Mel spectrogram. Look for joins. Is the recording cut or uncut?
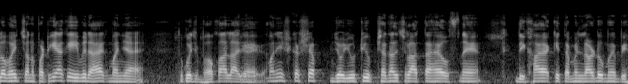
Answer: cut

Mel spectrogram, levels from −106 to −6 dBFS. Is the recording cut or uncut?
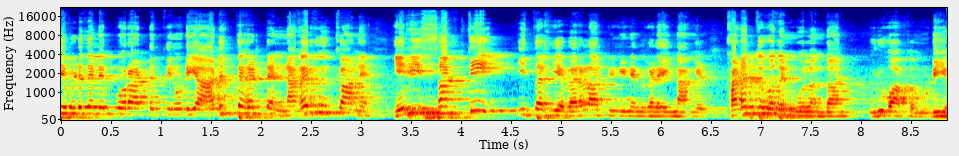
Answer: uncut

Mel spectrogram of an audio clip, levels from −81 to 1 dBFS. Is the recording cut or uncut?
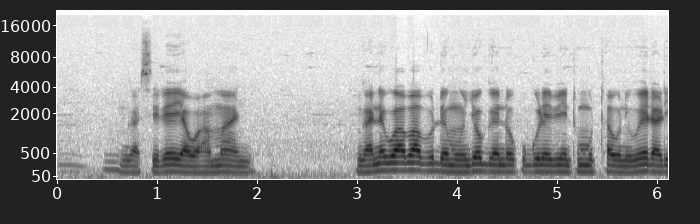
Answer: uncut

